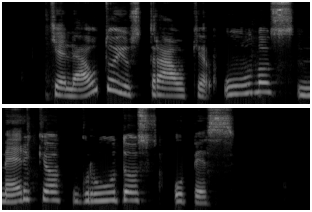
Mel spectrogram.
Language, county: Lithuanian, Telšiai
